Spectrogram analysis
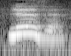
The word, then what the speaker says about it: Löwe: Löwe, Löwe. On a dit déjà que O ou umlaut, il se prononce comme un E.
